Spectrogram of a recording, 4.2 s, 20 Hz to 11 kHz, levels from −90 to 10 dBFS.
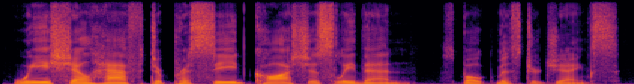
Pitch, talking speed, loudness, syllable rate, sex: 105 Hz, 140 wpm, -22 LUFS, 3.7 syllables/s, male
